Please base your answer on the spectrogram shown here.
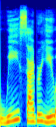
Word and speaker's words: We Cyber You: You are listening to the We Cyber You Unlocked podcast. And uh for those keeping track of our pronunciation at home, that is W E Cyber You.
